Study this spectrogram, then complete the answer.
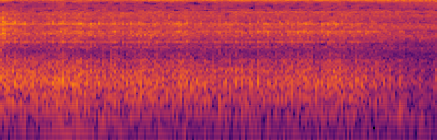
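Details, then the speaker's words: Refrigerator compressor motor direct-started without PTC relay and overload: steady even motor hum, no clicking or cutting out; running normally. "observemos ahí cómo se quedó ahí trabajando normales así hacemos el arranque directo de un motor de este generador"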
